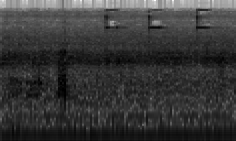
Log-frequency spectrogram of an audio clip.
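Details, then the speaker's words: LG Flatron slim TV, dead with no indicator light: faint high-pitched ticks about three a second over mains hum at power-on, then it shuts off. Horizontal output transistor suspected shorted; transistor being removed to test. "Oke biasanya untuk kerusakan seperti ini itu biasanya terjadi pada ini ya transistor horizontalnya"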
